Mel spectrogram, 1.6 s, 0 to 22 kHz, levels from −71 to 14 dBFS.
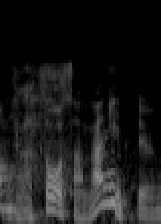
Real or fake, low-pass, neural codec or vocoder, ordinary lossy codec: fake; none; codec, 16 kHz, 4 kbps, X-Codec, WavLM features, trained on Multilingual LibriSpeech; none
